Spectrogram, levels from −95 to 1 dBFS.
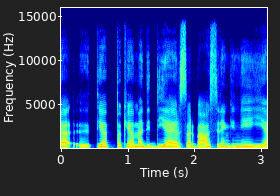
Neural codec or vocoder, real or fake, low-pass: autoencoder, 48 kHz, 32 numbers a frame, DAC-VAE, trained on Japanese speech; fake; 14.4 kHz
